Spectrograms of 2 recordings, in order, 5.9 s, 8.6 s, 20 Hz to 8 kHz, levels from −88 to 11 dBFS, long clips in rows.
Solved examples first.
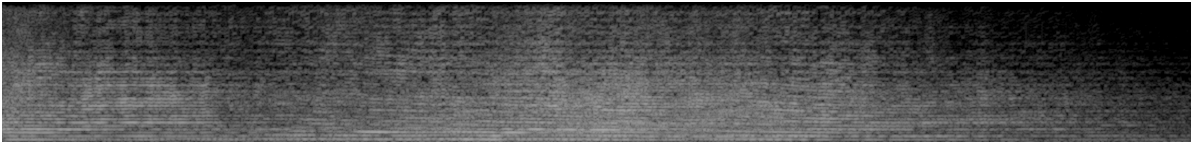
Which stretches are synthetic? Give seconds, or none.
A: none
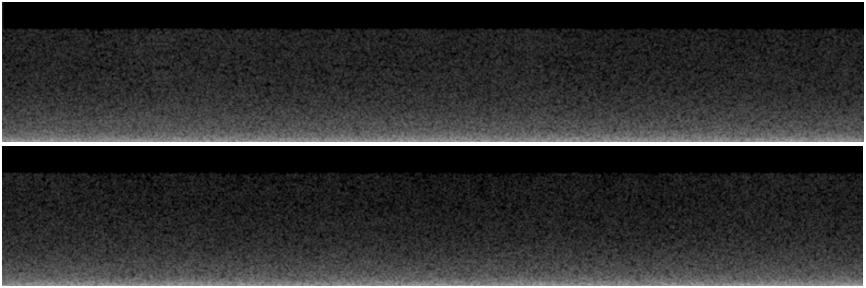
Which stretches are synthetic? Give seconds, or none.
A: none

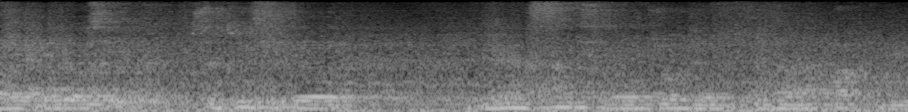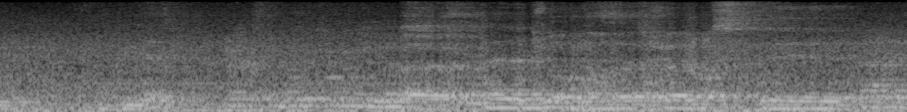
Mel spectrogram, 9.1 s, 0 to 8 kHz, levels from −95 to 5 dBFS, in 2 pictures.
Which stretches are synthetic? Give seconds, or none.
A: 1.3-2.8 (autoencoder, DAC-VAE)

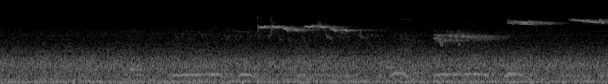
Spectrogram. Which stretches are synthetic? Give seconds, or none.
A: none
